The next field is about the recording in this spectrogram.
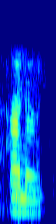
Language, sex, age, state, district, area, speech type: Tamil, female, 30-45, Tamil Nadu, Dharmapuri, urban, conversation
